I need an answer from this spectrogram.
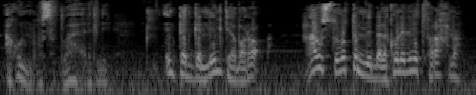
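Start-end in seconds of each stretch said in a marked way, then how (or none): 1.7-4.6 high, loud alarmed outburst; frantic, raised-voice scolding; screaming wife. Acted. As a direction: yell it in shocked disbelief, pitched right up. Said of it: "سمعت صوت مراتي وهي بتصوت".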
